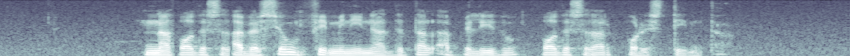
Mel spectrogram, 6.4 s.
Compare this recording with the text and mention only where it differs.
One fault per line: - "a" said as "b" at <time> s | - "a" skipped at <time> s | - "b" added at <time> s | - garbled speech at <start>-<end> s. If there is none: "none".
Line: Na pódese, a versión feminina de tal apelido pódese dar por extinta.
none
